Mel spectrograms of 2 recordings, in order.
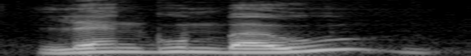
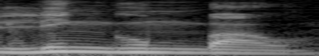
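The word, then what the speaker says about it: lingoumbaou: Vous savez, quand on dit lingumbao, il y a un son comme ça, ing, qui est particulier.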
